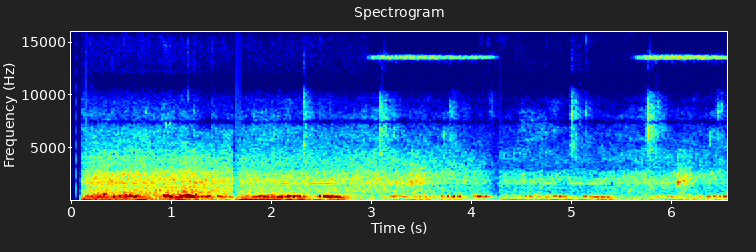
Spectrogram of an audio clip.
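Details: Rock doves eating grain in Rome, Italy: low, soft rolling coos repeat through the recording over a steady background of city hum and light scattered clicks.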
